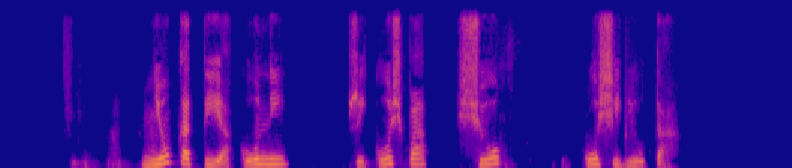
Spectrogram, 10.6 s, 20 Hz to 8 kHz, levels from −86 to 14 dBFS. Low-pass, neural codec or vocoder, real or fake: 7.2 kHz; none; real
